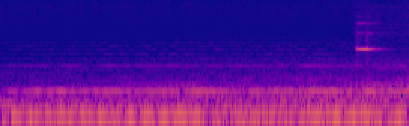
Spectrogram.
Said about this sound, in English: A beeping sound like an alarm clock woke me up as I tried to sit up and find the source to shut it off.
